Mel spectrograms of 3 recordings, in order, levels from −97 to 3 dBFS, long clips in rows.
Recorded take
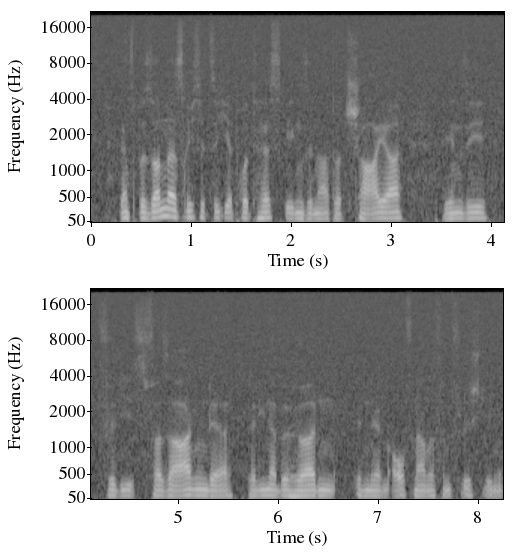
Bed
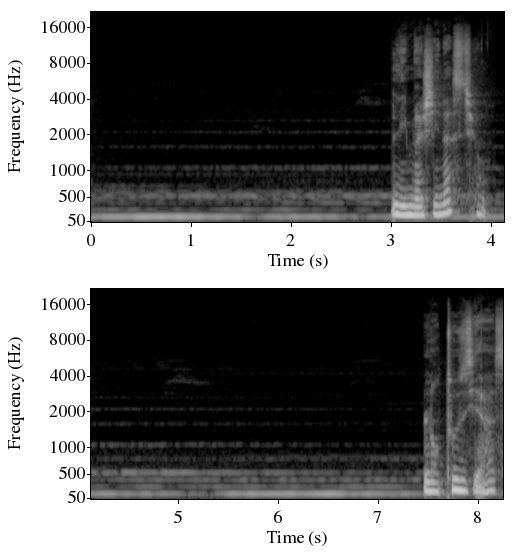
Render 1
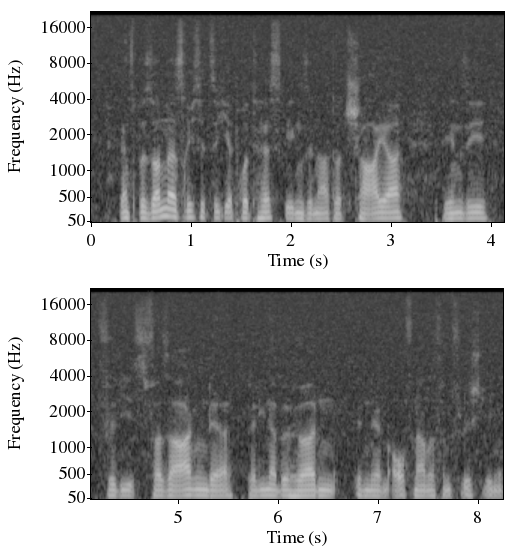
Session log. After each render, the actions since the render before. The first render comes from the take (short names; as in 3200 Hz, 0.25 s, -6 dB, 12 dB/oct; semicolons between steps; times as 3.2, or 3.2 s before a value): denoiser 11 dB, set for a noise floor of -38 dBFS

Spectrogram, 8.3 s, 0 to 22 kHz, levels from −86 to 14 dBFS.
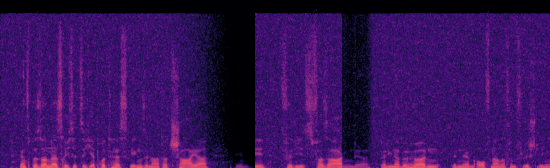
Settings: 2.52–3.82 studio fade out; 5.12–5.64 compressor 12:1, threshold -36 dBFS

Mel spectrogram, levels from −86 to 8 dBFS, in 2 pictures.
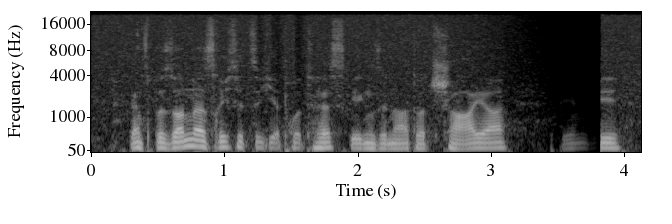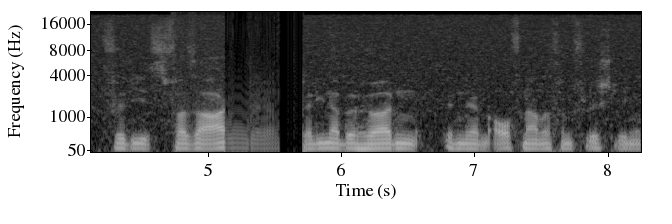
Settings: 1.16–1.68 compressor 4:1, threshold -28 dBFS; 4.72–5.72 sample gate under -38 dBFS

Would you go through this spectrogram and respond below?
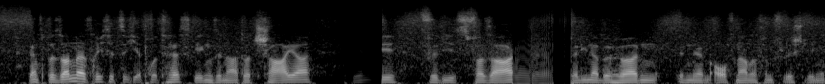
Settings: treble ducked by the level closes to 2100 Hz, closed at -19.5 dBFS; graphic EQ 125/250/2000/8000 Hz -12/-6/+3/+11 dB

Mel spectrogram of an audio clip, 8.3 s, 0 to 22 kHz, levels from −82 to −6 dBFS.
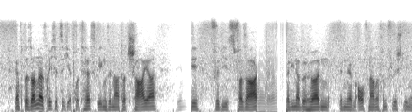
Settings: elliptic low-pass 9200 Hz, stop band 40 dB; bell 880 Hz +5 dB 2.4 oct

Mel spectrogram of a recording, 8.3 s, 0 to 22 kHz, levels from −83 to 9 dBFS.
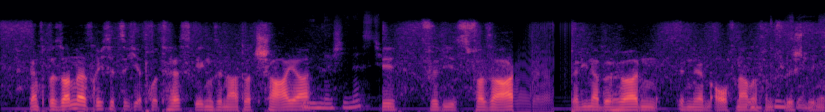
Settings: add bed -16 dB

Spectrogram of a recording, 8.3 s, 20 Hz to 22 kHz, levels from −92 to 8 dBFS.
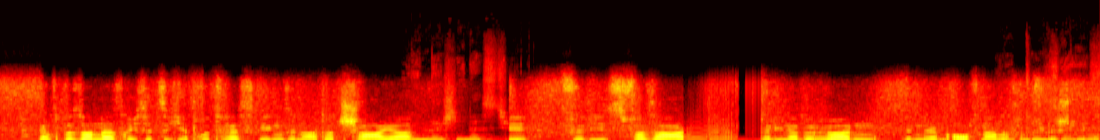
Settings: gain +8.5 dB; limiter -2 dBFS, peak gain reduction 3 dB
